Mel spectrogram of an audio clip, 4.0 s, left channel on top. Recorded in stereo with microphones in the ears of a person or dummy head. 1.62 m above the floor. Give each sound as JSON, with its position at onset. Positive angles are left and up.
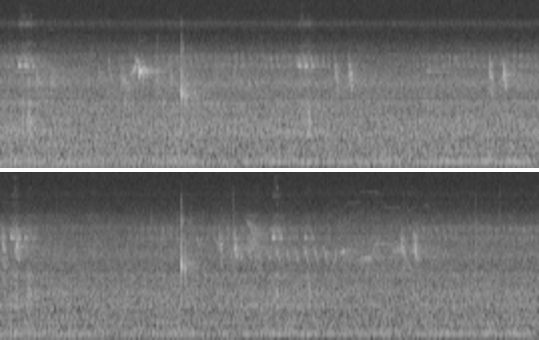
{"t": 1.4, "sound": "a finger snap", "side_deg": -10, "distance_m": 1.1}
